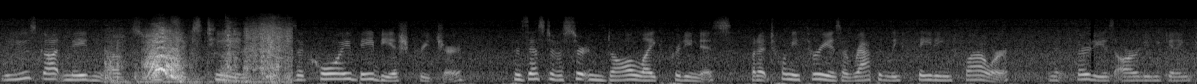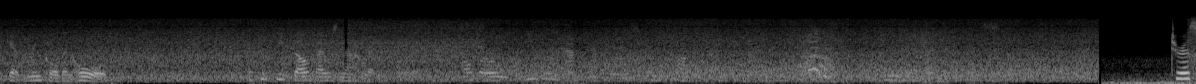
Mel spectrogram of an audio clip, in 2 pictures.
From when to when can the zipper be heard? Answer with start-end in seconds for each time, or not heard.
1.1-3.0, 19.8-21.4.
